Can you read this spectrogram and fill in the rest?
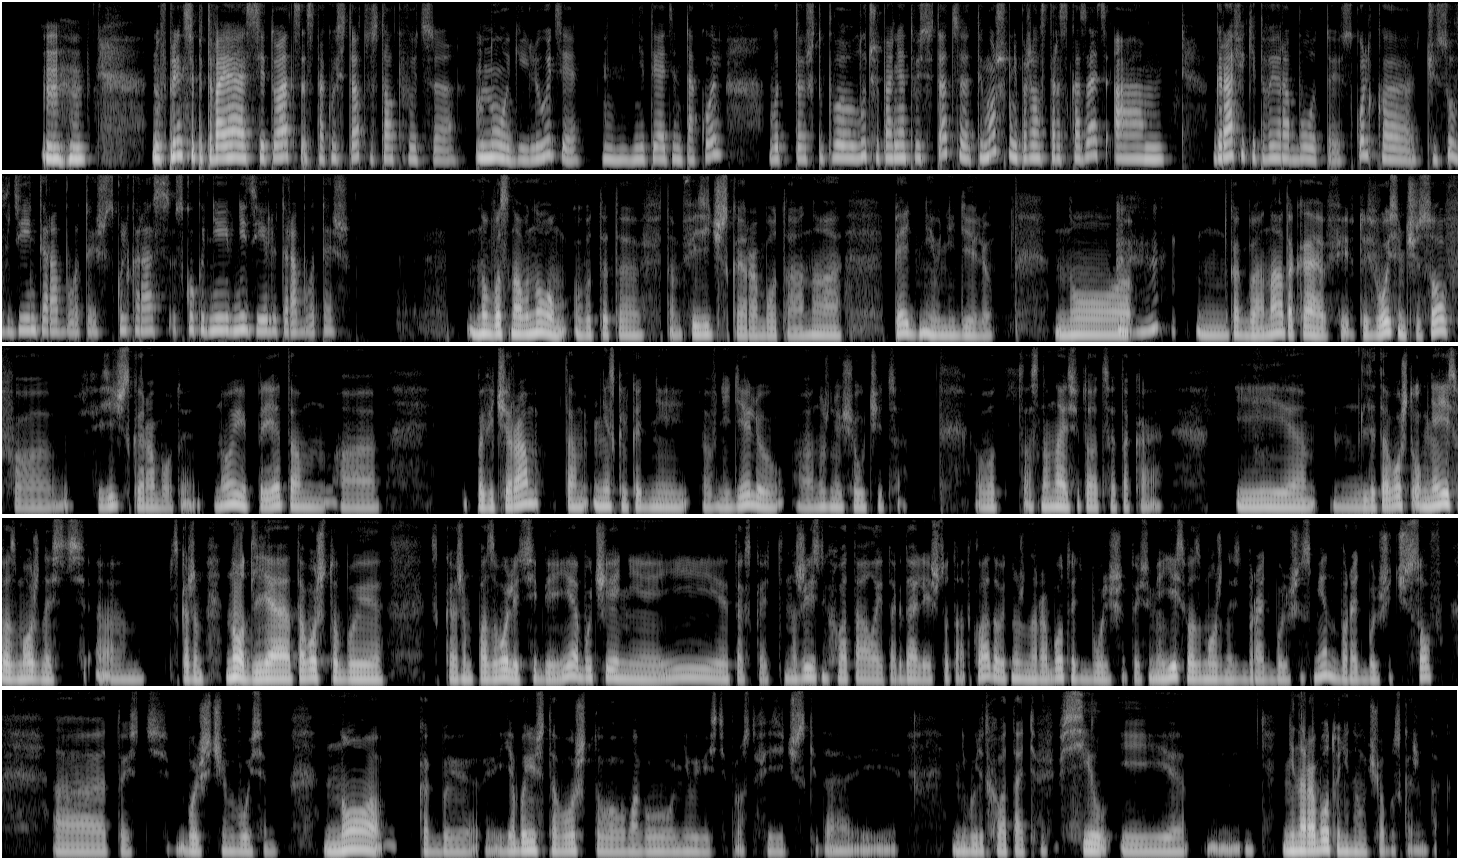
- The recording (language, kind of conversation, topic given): Russian, advice, Как справиться со страхом повторного выгорания при увеличении нагрузки?
- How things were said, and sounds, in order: other background noise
